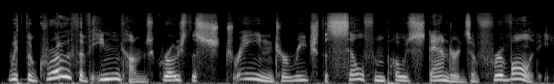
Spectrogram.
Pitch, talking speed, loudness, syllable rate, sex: 195 Hz, 175 wpm, -20 LUFS, 4.5 syllables/s, male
